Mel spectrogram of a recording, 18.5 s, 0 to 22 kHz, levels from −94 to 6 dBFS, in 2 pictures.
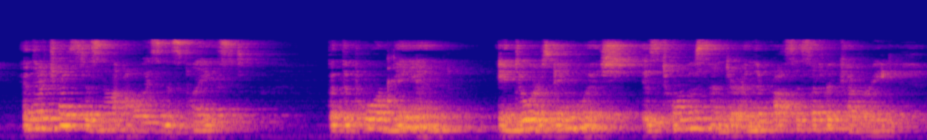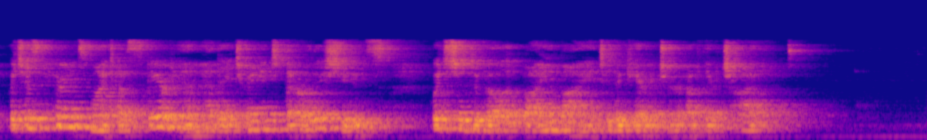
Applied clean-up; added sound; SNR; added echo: none; Bowed string instrument; 15 dB; reverberation time 1.1 s.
